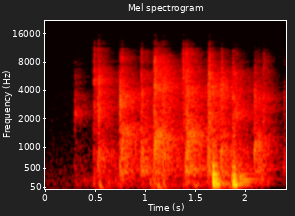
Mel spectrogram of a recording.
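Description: Audience applause: a scattering of hand claps over a hiss, starting about a quarter of a second in.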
